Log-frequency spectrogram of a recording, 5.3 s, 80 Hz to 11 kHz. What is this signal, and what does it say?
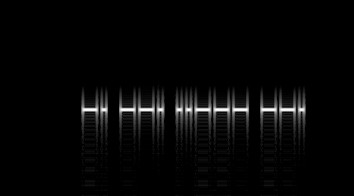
Morse code, heard as a keyed tone, about 17 wpm, 700 Hz. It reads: NG2G
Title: USA Call Signs - 4 Characters - 4x Character Spacing - 17wpm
